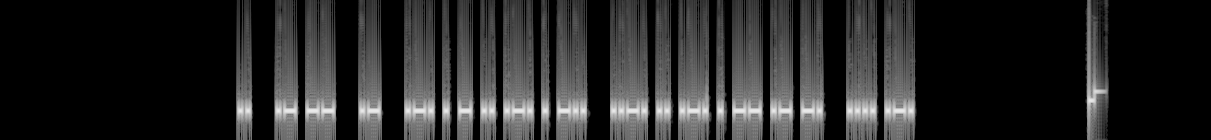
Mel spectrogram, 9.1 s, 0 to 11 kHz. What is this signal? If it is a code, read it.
Morse code, heard as a keyed tone, about 44 wpm, 700 Hz. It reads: I AM A RETIRED FIREMAN HR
